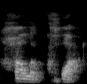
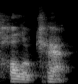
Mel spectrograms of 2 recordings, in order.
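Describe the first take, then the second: First: The last part is said with a kw sound. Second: The last part is said with a plain k sound. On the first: The speaker calls it wrong. "I said it wrong. I said quat" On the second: The speaker calls it right. "and it's cat"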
